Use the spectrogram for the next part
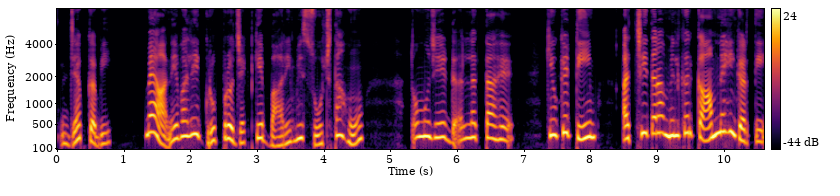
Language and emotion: Urdu, fearful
